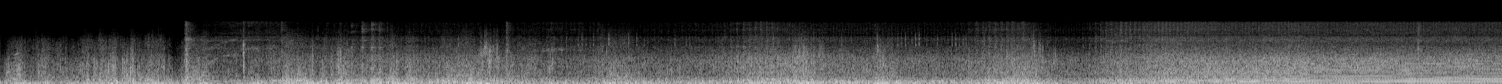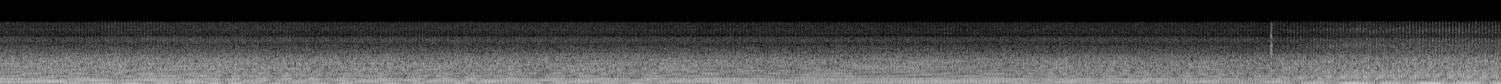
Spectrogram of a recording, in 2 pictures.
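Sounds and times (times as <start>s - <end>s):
wind buffeting microphone: 0.0s - 13.3s
steady drone with overtones: 2.5s - 30.0s.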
